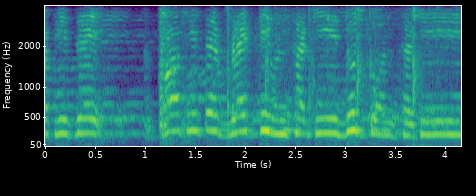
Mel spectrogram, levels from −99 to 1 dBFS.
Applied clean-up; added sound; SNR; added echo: none; Shatter; 18 dB; reverberation time 2.4 s.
